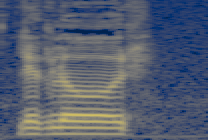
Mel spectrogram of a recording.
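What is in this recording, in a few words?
"Lia Glory", San Lucas Quiaviní Zapotec; Gloria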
